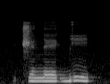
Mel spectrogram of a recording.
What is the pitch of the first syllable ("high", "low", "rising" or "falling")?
low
